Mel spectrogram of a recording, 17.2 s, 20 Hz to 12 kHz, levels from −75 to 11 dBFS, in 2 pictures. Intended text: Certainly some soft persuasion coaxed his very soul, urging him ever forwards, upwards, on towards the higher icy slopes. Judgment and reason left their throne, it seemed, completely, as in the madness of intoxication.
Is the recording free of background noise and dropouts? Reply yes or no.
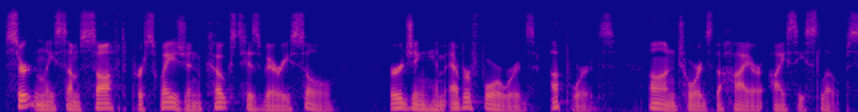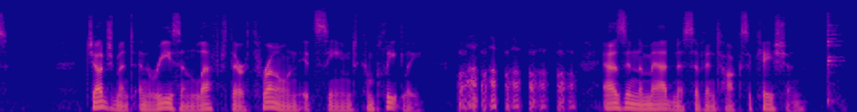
no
